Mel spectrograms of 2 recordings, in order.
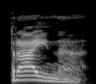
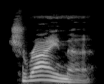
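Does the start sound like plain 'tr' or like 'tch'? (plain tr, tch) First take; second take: plain tr; tch. First: The start is a plain 't' plus 'r'. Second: The start sounds like 'tch' plus 'r'. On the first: The speaker calls it wrong. "não é Trina" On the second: The speaker calls it right. "Eu coloquei esse TCH para melhor representar esse som"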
